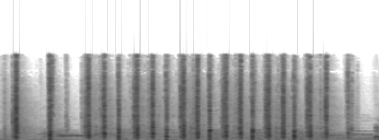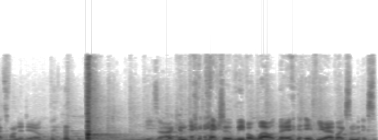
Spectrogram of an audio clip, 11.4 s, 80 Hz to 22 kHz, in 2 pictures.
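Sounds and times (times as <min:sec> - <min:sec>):
foam dart blaster being fired and reloaded: 0:00.0 - 0:05.4
speech: 0:05.7 - 0:11.3.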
